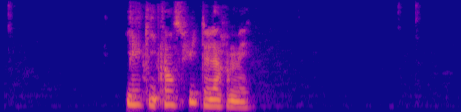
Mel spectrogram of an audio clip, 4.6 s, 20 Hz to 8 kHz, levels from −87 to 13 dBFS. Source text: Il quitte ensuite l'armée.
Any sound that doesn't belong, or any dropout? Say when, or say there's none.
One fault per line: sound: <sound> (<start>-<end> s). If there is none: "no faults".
no faults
